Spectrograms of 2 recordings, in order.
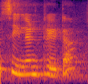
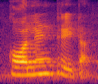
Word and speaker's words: Coelenterata: it is pronounced as Coelenterata. But according to the American English, it is considered or it is pronounced as a Coelenterata.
